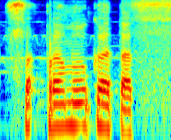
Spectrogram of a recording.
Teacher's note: విసర్గ తర్వాత స వస్తే విసర్గ ఉచ్చారణ స అవుతుంది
